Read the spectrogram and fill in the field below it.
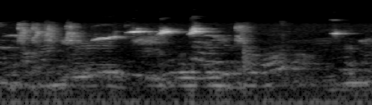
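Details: Bird song in a brief burst of high chirps followed by three clear, sharp whistled notes about a third of a second apart, then a last short note after a pause.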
